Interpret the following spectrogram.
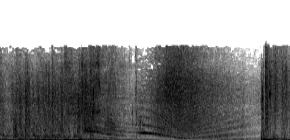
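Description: Cartoon sound effects: a low motorboat drone that breaks off in a splash about a second in, then a long falling whistle, and a loud crash near the end.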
